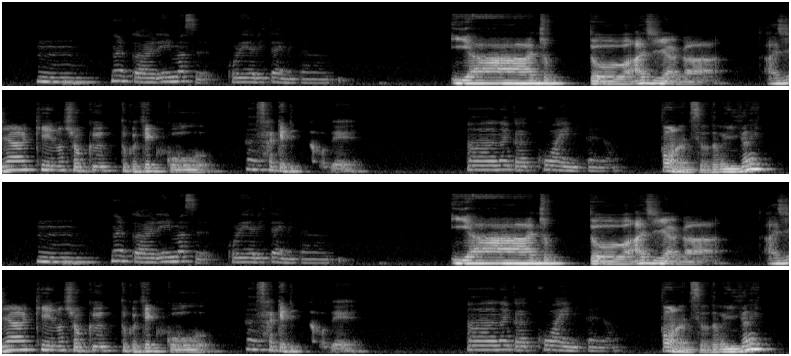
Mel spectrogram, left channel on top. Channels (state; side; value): identical; both; correlation 1.00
